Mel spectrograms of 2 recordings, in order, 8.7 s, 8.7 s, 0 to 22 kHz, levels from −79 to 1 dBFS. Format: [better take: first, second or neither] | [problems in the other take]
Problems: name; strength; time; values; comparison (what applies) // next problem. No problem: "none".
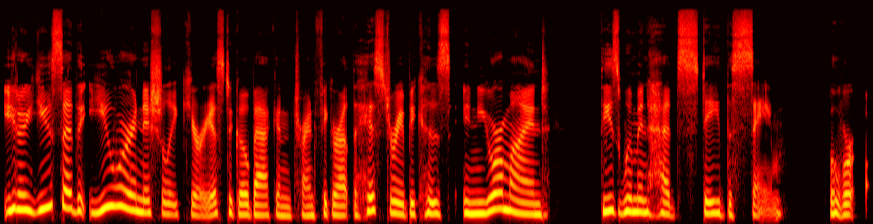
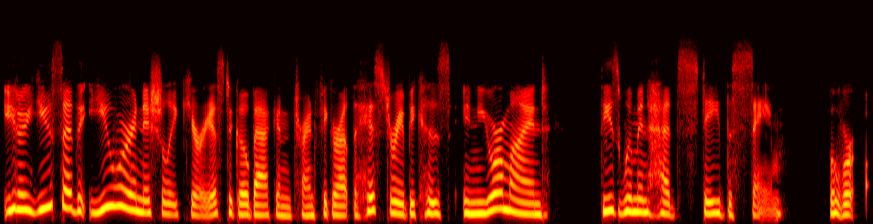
first | muffled; slightly; fading above 4 kHz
